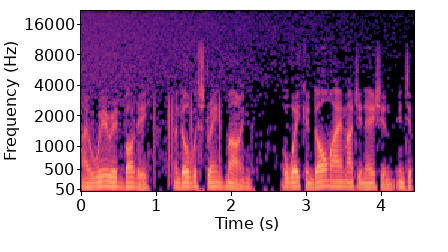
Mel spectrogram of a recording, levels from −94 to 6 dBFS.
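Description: A speech clip with overdone noise removal applied throughout. The noise reduction was pushed too hard, so any frequency band sitting close to its noise estimate gets pulled far down or switched off entirely. Low-level parts of the speech fall under that threshold and are removed along with the noise. The result is a near-silent background scattered with twinkling specks. From 0.98 to 1.86 s there is also a train of clicks: around five similar sharp pulses at an average of 4.6 per second, spaced irregularly and peaking about 15 dB above the speech. They sit on top of the audio as a ticking pattern and are heard in the gaps as well as over the speech. The likely cause is interference from nearby equipment or a faulty connection or power supply.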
